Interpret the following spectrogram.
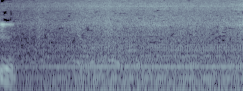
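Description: A motor running steadily: a low rumble with a constant hum tone that grows a little louder in the first second, then holds level.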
